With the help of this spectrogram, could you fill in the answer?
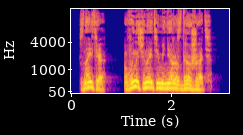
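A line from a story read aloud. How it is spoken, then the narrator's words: Angry grumble. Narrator (Russian): зло буркнул я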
